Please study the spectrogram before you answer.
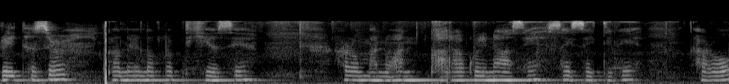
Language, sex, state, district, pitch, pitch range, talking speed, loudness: Nagamese, female, Nagaland, Dimapur, 195 Hz, 195-205 Hz, 130 wpm, -24 LUFS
